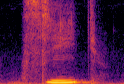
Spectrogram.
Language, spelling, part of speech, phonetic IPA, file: Czech, síť, noun, [ˈsiːc], Cs-síť.ogg
- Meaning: 1. net 2. network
